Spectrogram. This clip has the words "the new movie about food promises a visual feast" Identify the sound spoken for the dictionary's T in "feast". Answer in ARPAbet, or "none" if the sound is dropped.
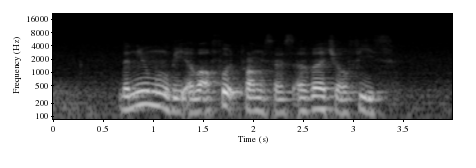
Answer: none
